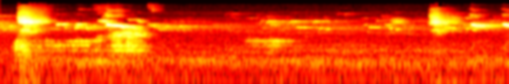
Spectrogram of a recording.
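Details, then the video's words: Black drongo song: two loud harsh rasping notes with whistles, a quiet stretch with faint notes, then another rasp and whistle at the end; faint low background noise. "Black drongo Singing Song ! Black drongo Call ! Black drongo Sounds ! Black drongo Vocals"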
